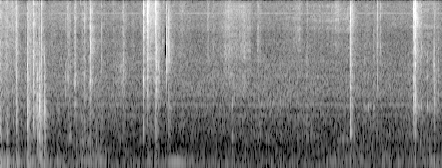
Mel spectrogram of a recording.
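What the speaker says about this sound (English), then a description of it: "tape it up" Hands tape shut a small paper blind bag, giving a string of crisp, close tape crackles and taps in short irregular bursts, with no talking.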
